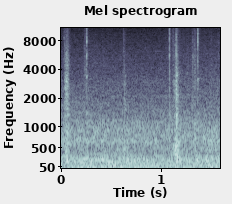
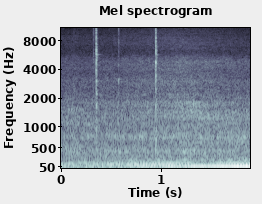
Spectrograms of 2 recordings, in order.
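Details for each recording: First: Short sharp clunks from the door lock motors, a pair near the start and another about a second later. The locks actuate normally once current is fed to the orange-with-white lock wire, which had no current. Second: Power door locks not working though they used to: sharp relay clicks over low engine rumble with no lock motor whir, so the module activates the relays but the lock actuators get no power.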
